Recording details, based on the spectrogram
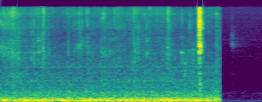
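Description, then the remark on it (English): Steady low engine and road rumble from inside a moving car, continuous and fairly loud, with a faint rattle near the end before it cuts off abruptly into silence. “I'm just riding around eating a tomahawk steak in my front seat.”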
